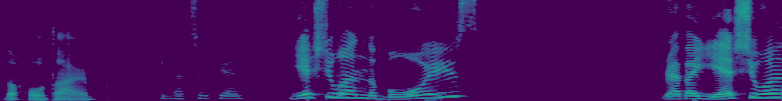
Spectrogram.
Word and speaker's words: Yeshua: Yeshua and the boys. Rabbi Yeshua and the boys. I had to forget that was actually how you said Jesus. That was how you say it before it was translated.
